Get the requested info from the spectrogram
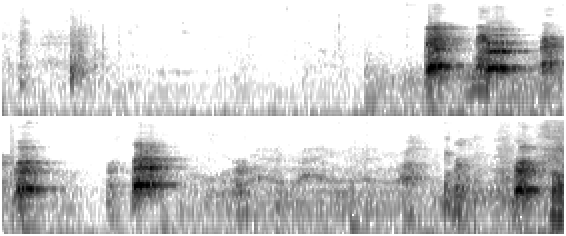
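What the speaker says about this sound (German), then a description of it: "So, da hinten sind unsere Hunde." Dogs kept behind a house bark in an alert, a quiet pause giving way to a burst of loud, overlapping barks and yips in uneven clusters at moderate distance, with no talk over them.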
